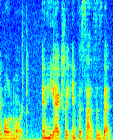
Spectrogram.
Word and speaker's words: Voldemort: interview she did like you're actually not supposed to pronounce the T in Voldemort but we all do and even in the movies they say Voldemort and he actually emphasizes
